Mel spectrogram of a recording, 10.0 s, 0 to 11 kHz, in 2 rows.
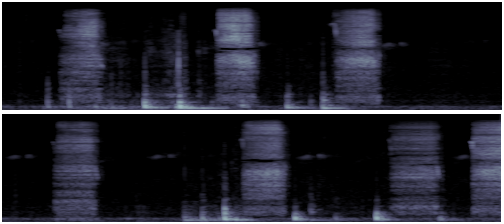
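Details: Hissing screeches from barn owls in a nest box as the female feeds her owlets just after midnight, 23 April 2023; about seven rasping bursts in uneven clusters, with faint squeaks and knocking.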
